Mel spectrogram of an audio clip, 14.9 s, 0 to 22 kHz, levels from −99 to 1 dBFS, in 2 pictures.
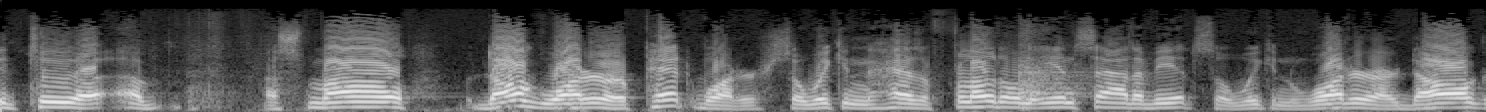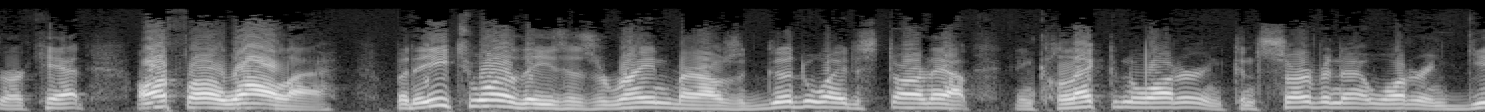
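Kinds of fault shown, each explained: Loud pop: at 13.15 to 13.17 s a single sharp pop stands out, a few decibels above the surrounding level, while the sound continues beneath it without a break. A brief step or pulse of voltage has been added on top of the signal, likely from a plug, switch, static discharge or driver glitch. The stages after it shape that jolt into a short thump lasting about 20 ms before it dies away.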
